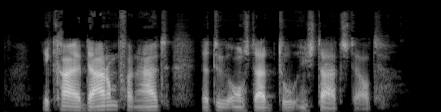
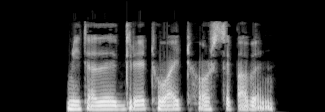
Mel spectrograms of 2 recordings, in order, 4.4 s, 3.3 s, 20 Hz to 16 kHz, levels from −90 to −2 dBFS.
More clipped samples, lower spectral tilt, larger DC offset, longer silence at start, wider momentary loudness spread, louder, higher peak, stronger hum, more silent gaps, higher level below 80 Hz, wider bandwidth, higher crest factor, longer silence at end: neither; second, -3.5 dB/octave vs -6 dB/octave; neither; second, 0.45 s vs 0.65 s; first, 16 LU vs 8 LU; second, -26 LUFS vs -13 LUFS; second, -4 dBFS vs 0 dBFS; neither; neither; second, -68 dBFS vs -48 dBFS; first, 11.5 kHz vs 8 kHz; first, 24 dB vs 14 dB; about the same, 0.55 s vs 0.5 s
